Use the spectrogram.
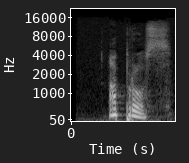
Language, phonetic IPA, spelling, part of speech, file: Russian, [ɐˈpros], опрос, noun, Ru-опрос.ogg
- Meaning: 1. questioning, interrogation 2. oral test 3. survey, poll, inquiry 4. interrogation, inquiry, poll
